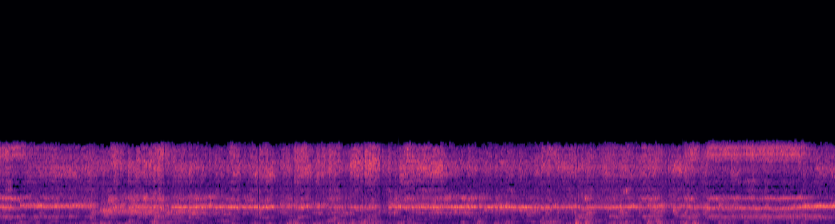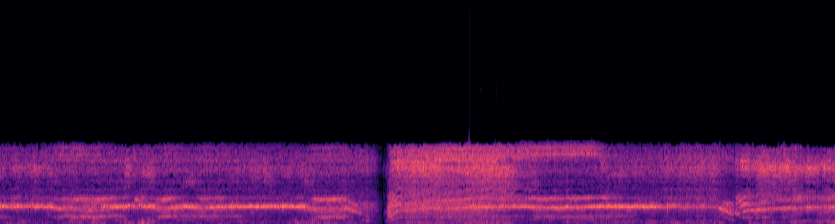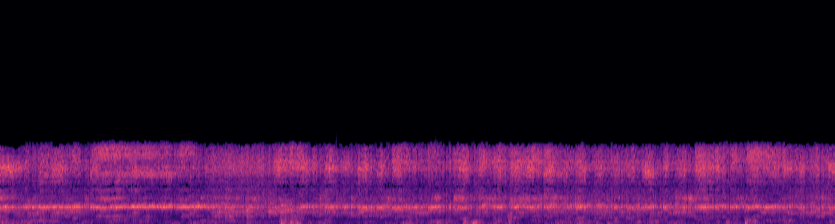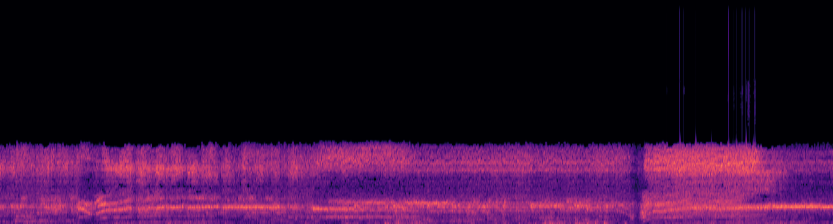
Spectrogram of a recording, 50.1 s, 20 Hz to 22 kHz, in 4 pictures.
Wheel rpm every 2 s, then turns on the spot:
230, 230, 230, 230, 230, 230, 220, 230, 180, 180, 230, 200, 230, 230, 240, 230, 230, 230, 230, 200, 230, 220, 210, 150, 230.
none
